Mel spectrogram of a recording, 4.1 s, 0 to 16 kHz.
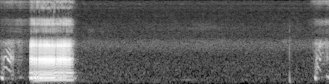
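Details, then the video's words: Indonesian pet Chihuahua Ted, asleep, lets out one loud grating snore of about half a second, followed by near silence and a faint click, then the start of another breath. "5 MINUTES DOG SNORES"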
